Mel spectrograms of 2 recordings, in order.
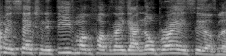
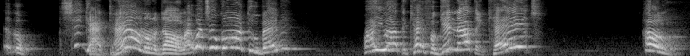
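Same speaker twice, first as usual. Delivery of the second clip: shocked reaction; 7 semitones higher than usual. Retold or imitated. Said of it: "I even had to be like".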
